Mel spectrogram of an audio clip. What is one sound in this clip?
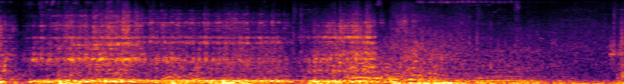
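A large machine hums and whirs with a steady electronic drone.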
